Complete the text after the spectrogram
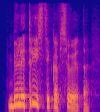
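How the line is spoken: Snide. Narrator (Russian): ехидно заметил Грамотей Зырянов

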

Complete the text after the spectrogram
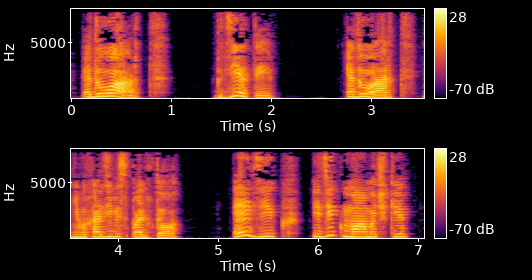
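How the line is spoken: Very loud shouting. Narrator (Russian): мисс Ларк кричит очень громким голосом

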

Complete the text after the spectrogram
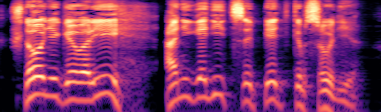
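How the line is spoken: Sighing. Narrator (Russian): вздохнул он

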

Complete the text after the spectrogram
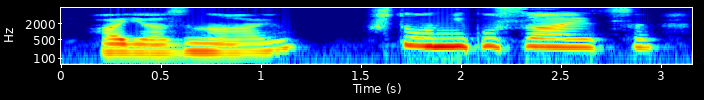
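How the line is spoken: Calm reply. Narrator (Russian): спокойно ответил джин

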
